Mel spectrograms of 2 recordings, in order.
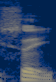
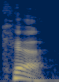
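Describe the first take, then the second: First: The letter is said as its alphabet name. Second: The letter is said as a short phonic sound. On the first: "when I was saying, you know, to, to my younger son, A, B, C" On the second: "he's going at, but, k. That's how they're taught"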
